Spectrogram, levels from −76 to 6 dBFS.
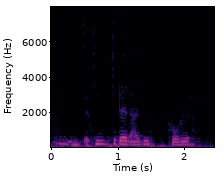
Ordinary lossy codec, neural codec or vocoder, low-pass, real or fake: none; codec, 16 kHz, 1 kbps, FunCodec, trained on Chinese and English, 50 frames a second; none; fake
